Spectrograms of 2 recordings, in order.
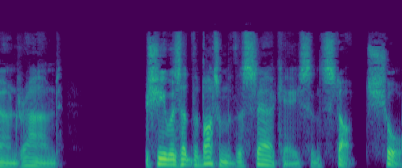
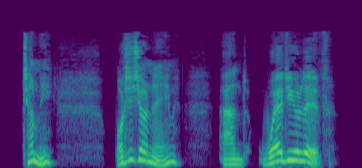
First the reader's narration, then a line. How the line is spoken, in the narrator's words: she said hurriedly in a breathless voice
